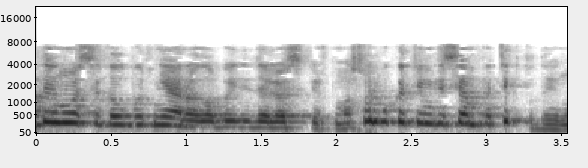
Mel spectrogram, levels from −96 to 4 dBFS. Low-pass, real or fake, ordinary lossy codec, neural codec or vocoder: 7.2 kHz; real; MP3, 32 kbps; none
